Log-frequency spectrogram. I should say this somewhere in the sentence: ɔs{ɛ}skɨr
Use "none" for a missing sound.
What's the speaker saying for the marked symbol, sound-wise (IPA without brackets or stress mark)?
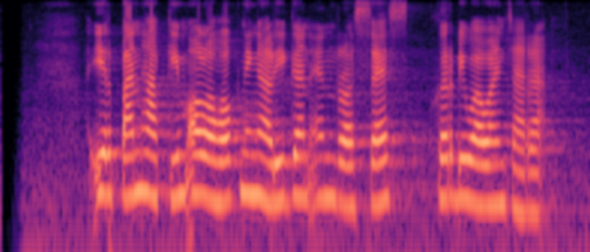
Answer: ɛ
